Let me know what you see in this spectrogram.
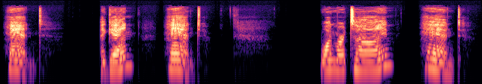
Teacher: The N sounds blend directly into the D sound at the end of the word.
